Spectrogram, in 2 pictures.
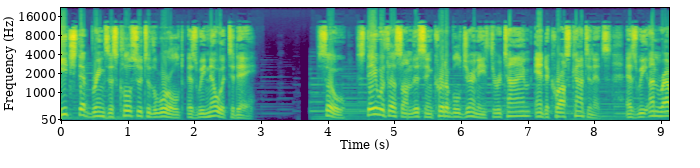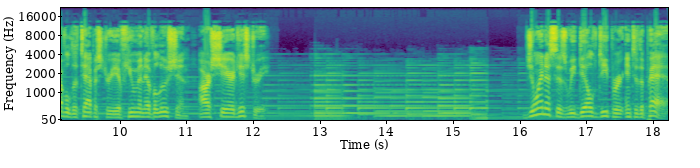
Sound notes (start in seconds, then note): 13.4 voiceover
